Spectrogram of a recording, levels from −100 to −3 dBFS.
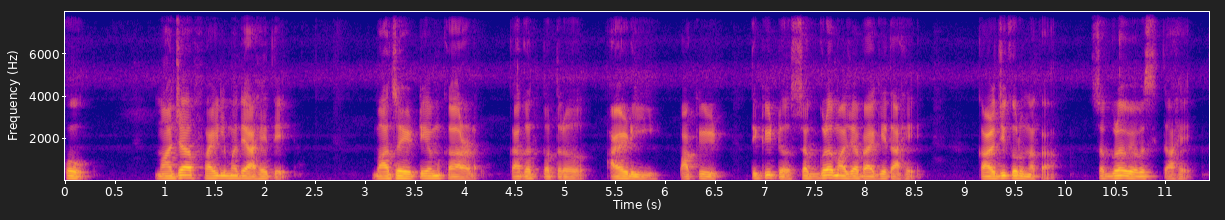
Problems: background sounds at intervals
